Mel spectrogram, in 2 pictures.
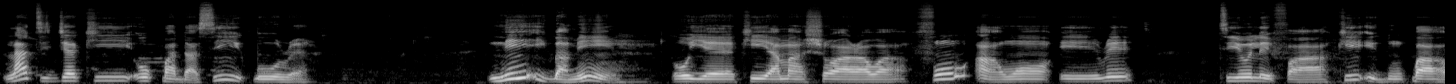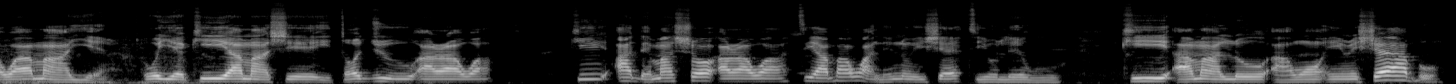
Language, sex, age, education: Yoruba, male, 46-60, tertiary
